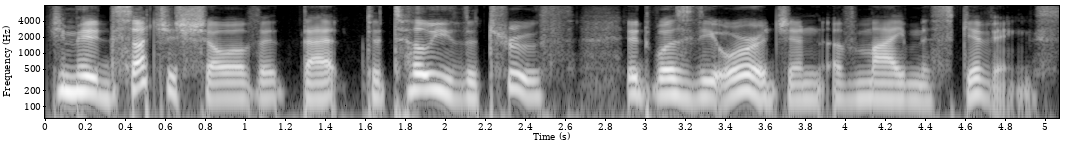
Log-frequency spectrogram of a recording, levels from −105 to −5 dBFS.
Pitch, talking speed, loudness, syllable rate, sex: 160 Hz, 235 wpm, -21 LUFS, 5.3 syllables/s, female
